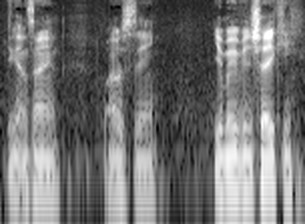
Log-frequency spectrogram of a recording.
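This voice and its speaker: A man's voice: low-pitched, completely flat delivery, fast, over a noisy crowd. A man hosting casual banter, teasing guests in slang. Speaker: podcast host.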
